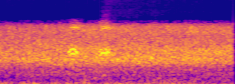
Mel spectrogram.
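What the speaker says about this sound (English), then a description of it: "It's a crow." A crow caws twice at a distance over a homestead garden, brief harsh calls sitting above a steady low rumble of background noise.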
